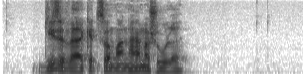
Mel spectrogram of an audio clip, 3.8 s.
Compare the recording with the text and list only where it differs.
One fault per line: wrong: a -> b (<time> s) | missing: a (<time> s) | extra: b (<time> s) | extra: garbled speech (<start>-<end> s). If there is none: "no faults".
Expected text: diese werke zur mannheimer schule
no faults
